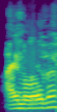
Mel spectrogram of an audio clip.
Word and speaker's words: Iamaleava: Iamaleava?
